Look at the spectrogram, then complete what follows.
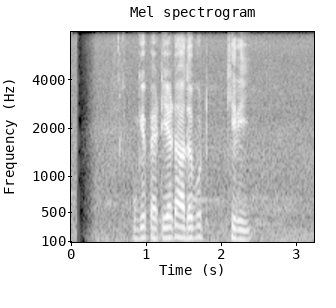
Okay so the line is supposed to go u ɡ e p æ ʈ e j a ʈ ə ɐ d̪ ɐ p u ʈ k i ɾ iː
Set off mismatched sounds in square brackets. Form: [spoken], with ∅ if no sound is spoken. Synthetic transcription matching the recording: u ɡ e p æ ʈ [i] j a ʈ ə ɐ d̪ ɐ p u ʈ k i ɾ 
